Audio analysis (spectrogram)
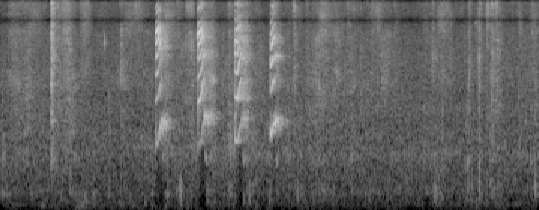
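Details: Four Japanese Chin puppies, Hestia, Fizzz, Asti and a baby girl, romp indoors; four quick high-pitched squeaky yips come in a burst midway, surrounded by soft rustling and thumps of play.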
